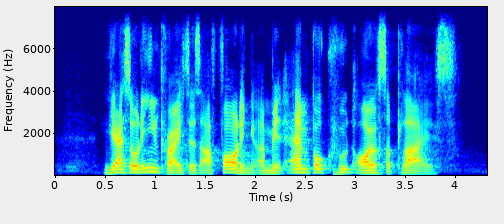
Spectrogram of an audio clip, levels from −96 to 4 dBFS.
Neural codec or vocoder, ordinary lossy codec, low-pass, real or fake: none; Opus, 24 kbps; 7.2 kHz; real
